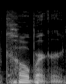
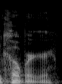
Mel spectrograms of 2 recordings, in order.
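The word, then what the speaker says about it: Kohberger: up here um the suspect's name is Brian spelled with a Bry let's see Brian coburger last name is k-o-h b-e-r -g-e-r Brian coburger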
